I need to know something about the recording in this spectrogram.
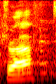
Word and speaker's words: DRAF: Yes, this is DRAF. That's how it's pronounced, draft.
